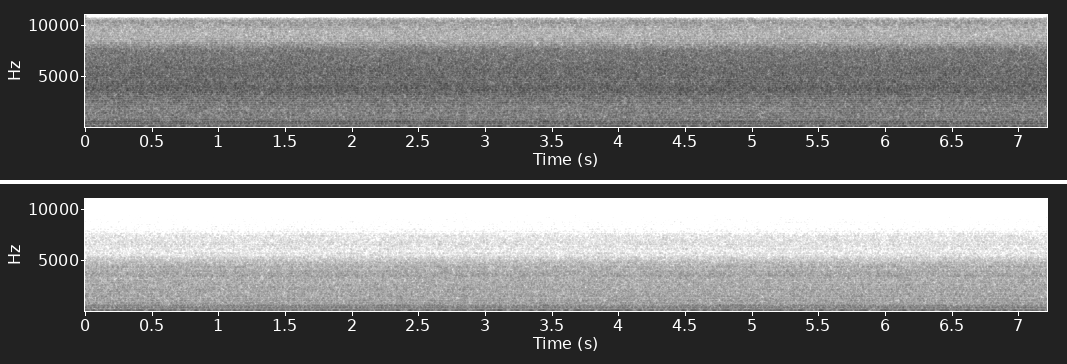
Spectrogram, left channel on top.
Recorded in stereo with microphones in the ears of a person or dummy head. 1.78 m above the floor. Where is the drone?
90° left.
